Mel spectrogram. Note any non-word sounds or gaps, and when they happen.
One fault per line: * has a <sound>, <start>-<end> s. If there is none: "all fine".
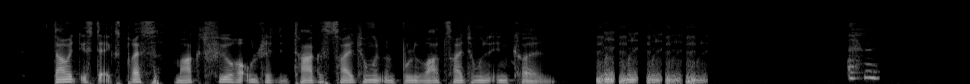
* has a laugh, 6.0-7.1 s
* has a laugh, 8.5-8.8 s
